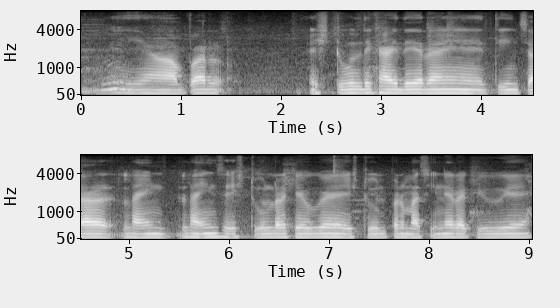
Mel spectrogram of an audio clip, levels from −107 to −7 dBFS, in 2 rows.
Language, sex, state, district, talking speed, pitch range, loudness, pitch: Hindi, male, Uttar Pradesh, Gorakhpur, 140 wpm, 105-110 Hz, -21 LUFS, 105 Hz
